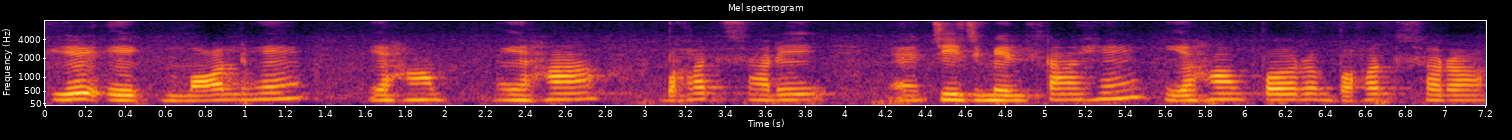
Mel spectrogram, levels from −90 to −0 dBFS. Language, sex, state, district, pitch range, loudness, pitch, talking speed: Hindi, female, Odisha, Sambalpur, 180-210 Hz, -18 LUFS, 200 Hz, 135 wpm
